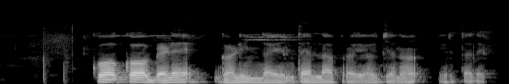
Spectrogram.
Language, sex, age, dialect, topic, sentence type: Kannada, male, 18-24, Coastal/Dakshin, agriculture, question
